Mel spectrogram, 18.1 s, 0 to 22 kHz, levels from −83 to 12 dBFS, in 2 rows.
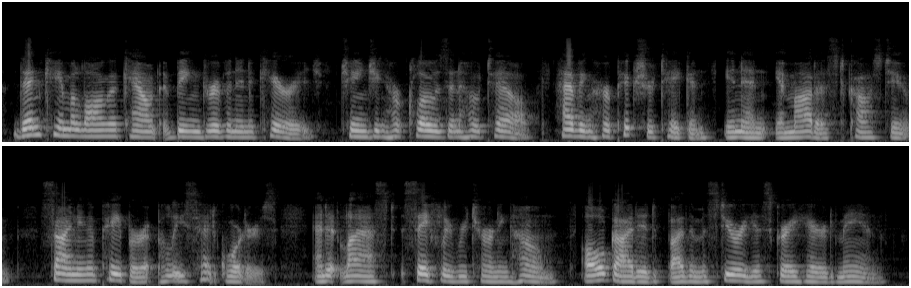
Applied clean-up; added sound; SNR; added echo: none; none; none; none.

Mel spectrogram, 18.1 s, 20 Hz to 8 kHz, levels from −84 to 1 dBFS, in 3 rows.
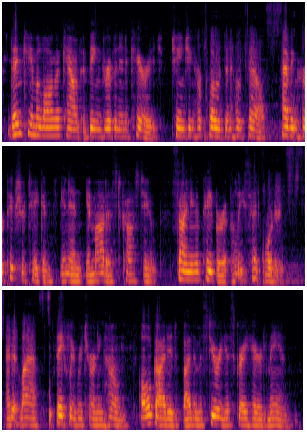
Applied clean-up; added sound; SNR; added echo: neural separator model SepFormer DNS4.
